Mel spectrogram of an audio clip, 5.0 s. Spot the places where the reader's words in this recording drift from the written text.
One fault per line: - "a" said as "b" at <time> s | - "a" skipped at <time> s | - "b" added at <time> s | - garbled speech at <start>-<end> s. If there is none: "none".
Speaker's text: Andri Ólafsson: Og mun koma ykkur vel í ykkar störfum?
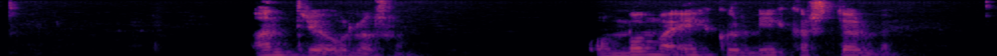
- "mun" skipped at 3.1 s
- "vel" skipped at 3.8 s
